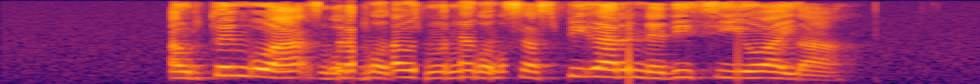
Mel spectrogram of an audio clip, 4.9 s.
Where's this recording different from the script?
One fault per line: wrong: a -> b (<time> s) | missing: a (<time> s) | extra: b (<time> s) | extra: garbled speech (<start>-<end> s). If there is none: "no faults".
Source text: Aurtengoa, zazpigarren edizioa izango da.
extra: garbled speech (1.6-2.5 s)
missing: izango (3.9 s)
